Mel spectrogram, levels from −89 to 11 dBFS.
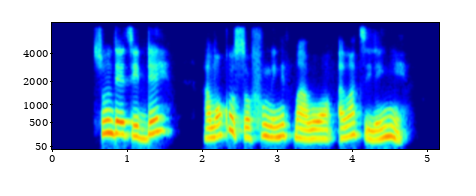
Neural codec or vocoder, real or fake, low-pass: codec, 24 kHz, 0.9 kbps, WavTokenizer, large speech release; fake; 7.2 kHz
